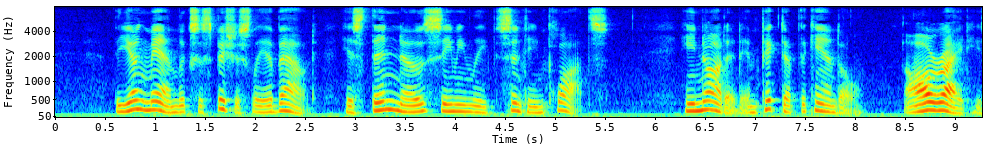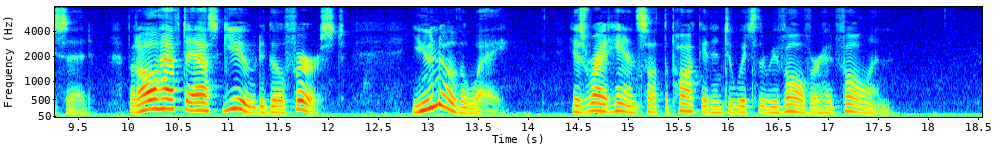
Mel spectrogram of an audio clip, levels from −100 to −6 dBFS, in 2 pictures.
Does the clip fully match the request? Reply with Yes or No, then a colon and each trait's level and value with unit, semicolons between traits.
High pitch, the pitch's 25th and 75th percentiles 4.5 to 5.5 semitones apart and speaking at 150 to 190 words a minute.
No: medium, 175 Hz; average, 5.2 semitones; average, 155 wpm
